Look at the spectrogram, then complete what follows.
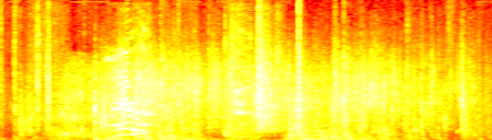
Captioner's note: Yvonne grunting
